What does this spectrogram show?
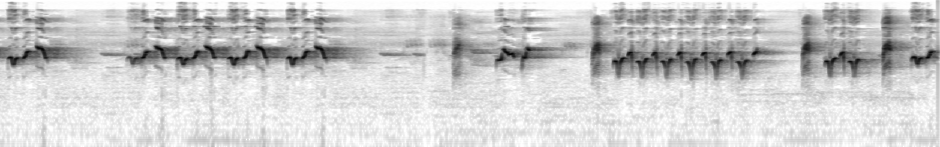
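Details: Training recording of a sooty-headed bulbul in rich fill-in song style: rapid series of liquid, bouncing whistled notes in looping phrases, several bursts separated by brief gaps, no background noise.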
